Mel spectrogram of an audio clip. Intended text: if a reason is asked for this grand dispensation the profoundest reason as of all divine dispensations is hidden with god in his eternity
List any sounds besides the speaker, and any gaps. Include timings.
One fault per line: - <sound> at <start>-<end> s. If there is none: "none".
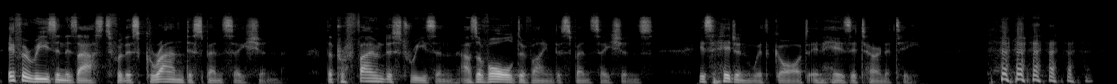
- laugh at 9.9-11.0 s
